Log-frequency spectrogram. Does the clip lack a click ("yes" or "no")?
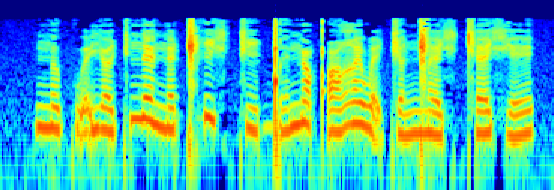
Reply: no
